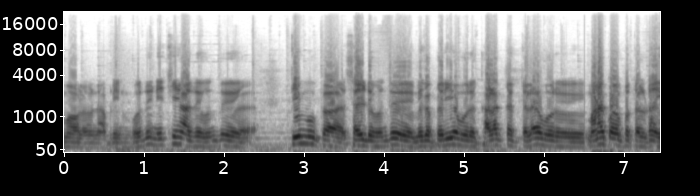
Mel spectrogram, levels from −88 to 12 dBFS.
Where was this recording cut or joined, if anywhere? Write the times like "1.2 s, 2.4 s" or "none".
6.5 s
